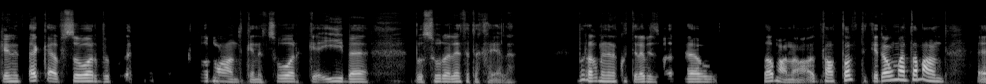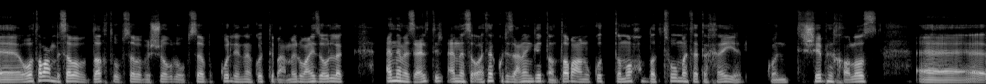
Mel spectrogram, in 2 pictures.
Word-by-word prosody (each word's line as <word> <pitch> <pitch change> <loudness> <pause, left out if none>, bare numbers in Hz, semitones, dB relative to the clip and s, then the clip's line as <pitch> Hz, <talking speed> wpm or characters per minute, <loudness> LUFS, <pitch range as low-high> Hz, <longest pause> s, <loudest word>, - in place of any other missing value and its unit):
كانت 140 +1 -1
أكأب 175 - +4
صور 150 0 +5
دو 130 -1 -8 0.9
طبعًا 135 -6 -1
كانت 110 -1 -8
صور 140 0 +1
كئيبة 125 0 0 0.5
بصورة 135 -1 0
لا 135 +1 +2
تتخيّلها، - - -10 0.6
بالرغم 150 0 +2
إن 140 - +1
أنا 140 - +1
كنت 140 0 -9
لابس 125 -1 -1 0.3
بدلة 125 0 +4
و 125 -1 -5 0.5
طبعًا - - +2
آه، - - -3
اتعطّلت 165 +5 +2
كده 175 +3 +4
وما 210 +2 +7
طبعًا 200 -8 +5 0.4
آآ 110 0 +2
هو 115 +6 +3
طبعًا 180 0 +5
بسبب 140 +1 +3
الضغط 120 +5 -2
وبسبب 120 0 -4
الشغل 120 +3 -2
وبسبب 115 +2 -3
كلّ 150 - -2
اللي 135 -4 -4
أنا 120 0 -4
كنت 125 +3 -6
باعمله، 120 +5 -4
وعايز 130 +3 +1
أقول 135 +1 +1
لك 130 0 +1 0.4
أنا 160 +2 +5
ما 130 - +2
زعلتش 145 +4 -1
أنا 130 +1 +1
س 125 - -2
وقتها 165 - +1
كنت 165 - -7
زعلان 135 +3 -1
جدًا 145 +1 -2
طبعًا 125 -3 +3
وكنت 135 +3 -6
مُحبَط 145 +1 -3
فوق 155 -1 -2
ما 135 -2 0
تتخيّل، 120 -3 -4 0.2
كنت 105 +2 -8
شِبه 150 -1 +2
خلاص 135 0 -1 0.4
آآ، 100 -1 0
130 Hz, 180 wpm, -25 LUFS, 120-145 Hz, 0.9 s, وما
